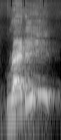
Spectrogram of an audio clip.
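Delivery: checking before the push; calling out. Acted. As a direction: shout the question ahead. Duck calls before pushing.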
